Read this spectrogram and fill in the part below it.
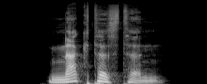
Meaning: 1. superlative degree of nackt 2. inflection of nackt: strong genitive masculine/neuter singular superlative degree
- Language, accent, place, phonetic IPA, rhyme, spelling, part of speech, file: German, Germany, Berlin, [ˈnaktəstn̩], -aktəstn̩, nacktesten, adjective, De-nacktesten.ogg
